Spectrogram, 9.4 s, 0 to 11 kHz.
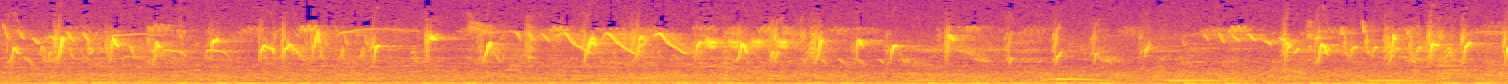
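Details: Around 35 cedar waxwings gathered in a bare tree, perching, singing and hunting for the last berries; dense chorus of high, thin lisping whistles repeated rapidly, a few lower whistled notes, steady low background rumble.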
